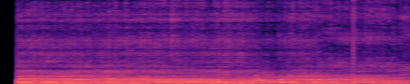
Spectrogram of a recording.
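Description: A car engine running steadily, with a brief shift in pitch near the middle. It starts and cuts off abruptly, as an edited sound clip.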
